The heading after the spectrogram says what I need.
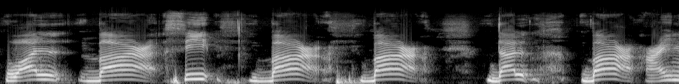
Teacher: عین کی آواز صحیح ادا ہو، حمزہ نہ بنے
